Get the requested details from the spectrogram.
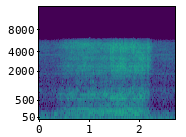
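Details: Adult male (father) snoring while asleep: a single low, rumbling snore on an in-breath over a steady hum of room noise.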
